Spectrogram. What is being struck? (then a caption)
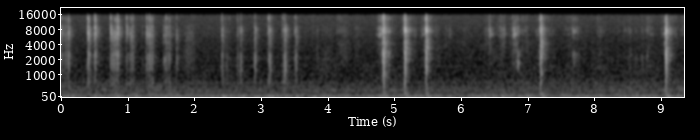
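Plastic lip gloss tube. Fingernails tap and scratch along a long, slim, coral plastic lip gloss tube with a silver cap band, closed and filled with product, held horizontally in both hands. The result is quiet, irregular, sharp, bright clicks and brief scratches, with a few louder taps standing out over a low, steady background hum.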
